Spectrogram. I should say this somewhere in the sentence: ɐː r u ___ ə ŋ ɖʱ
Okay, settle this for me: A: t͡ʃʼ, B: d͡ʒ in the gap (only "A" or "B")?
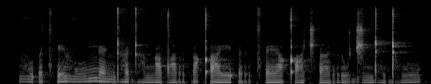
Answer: B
